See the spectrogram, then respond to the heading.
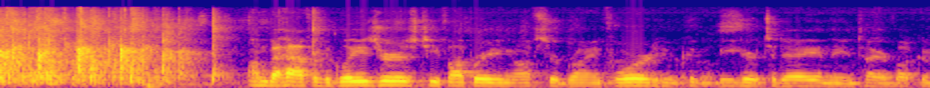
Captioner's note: applause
